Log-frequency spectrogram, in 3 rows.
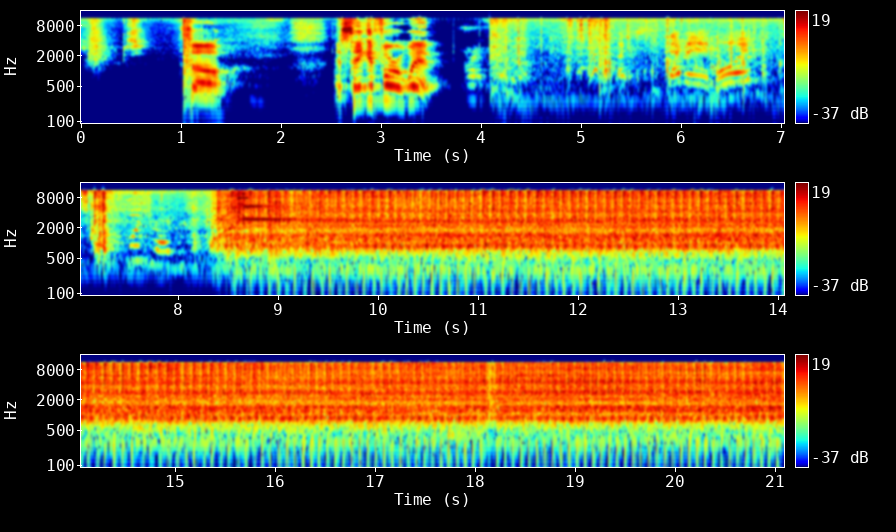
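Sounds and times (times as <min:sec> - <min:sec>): small engine running steadily: 0:04.2 - 0:21.0.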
